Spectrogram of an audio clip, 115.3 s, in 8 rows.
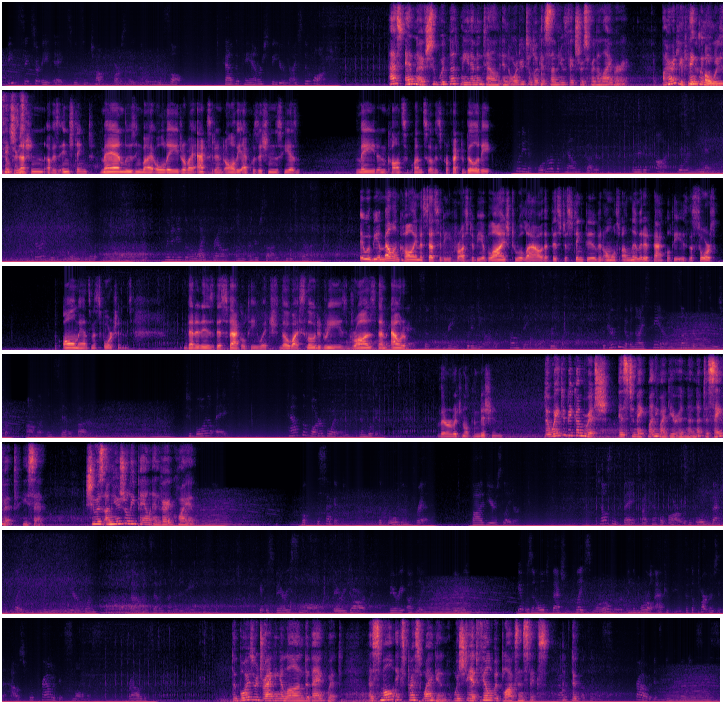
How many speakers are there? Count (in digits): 3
